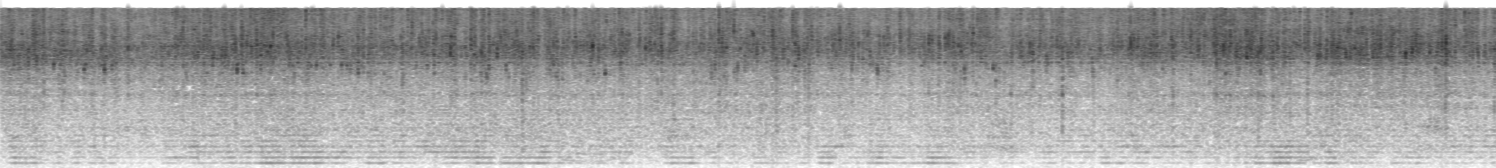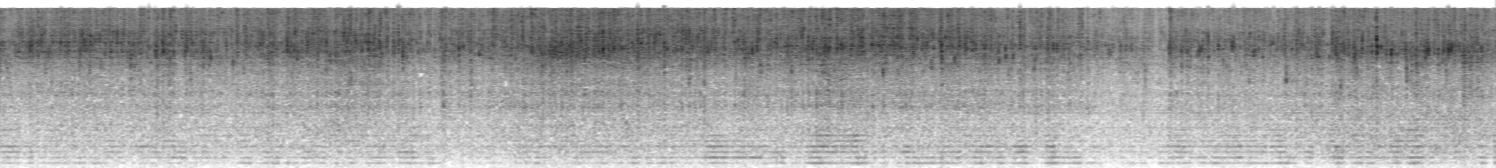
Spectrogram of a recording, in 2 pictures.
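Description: Sliced marinated beef sizzling steadily in hot oil in a nonstick pan while it is stir-fried.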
